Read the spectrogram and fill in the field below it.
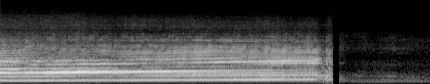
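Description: A rally car engine revs loudly as the car drives away.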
